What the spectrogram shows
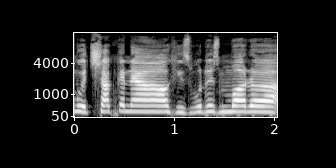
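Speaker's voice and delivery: poor New York accent.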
